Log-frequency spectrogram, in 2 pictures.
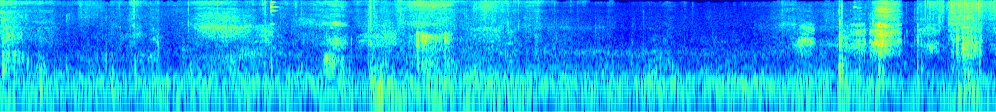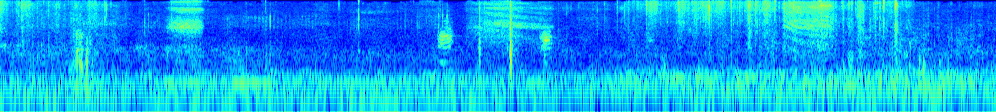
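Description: Dogs whimpering and yipping in short bursts, with a cluster of sharper sounds about four to five seconds in.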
